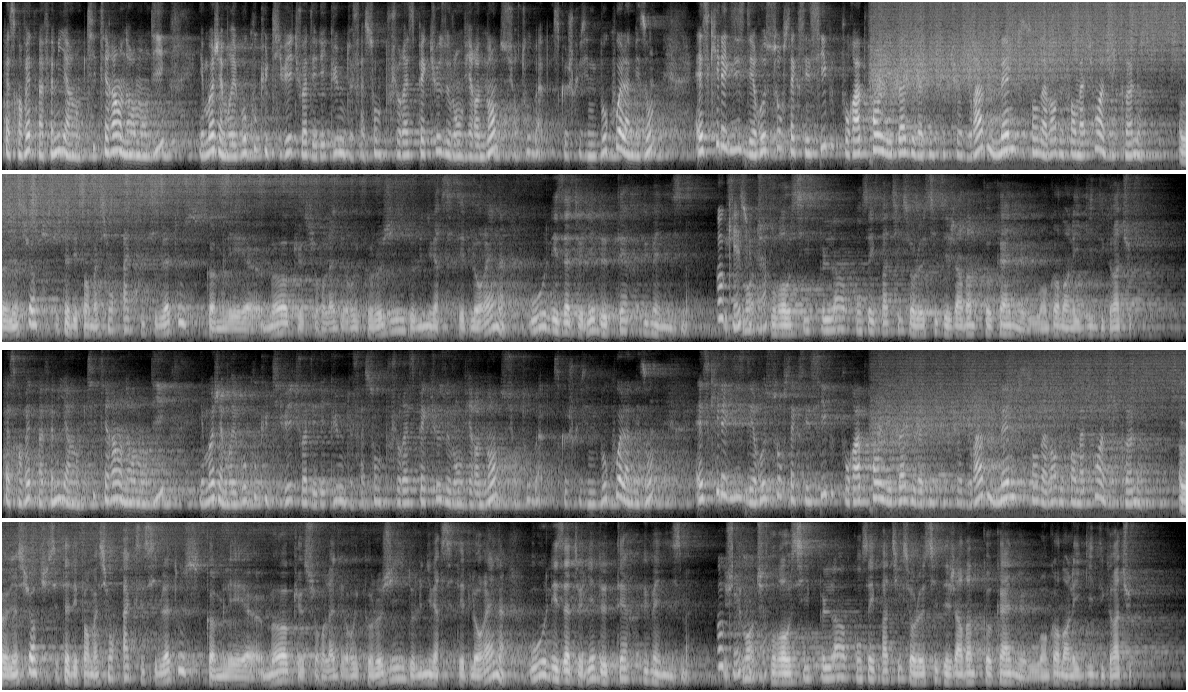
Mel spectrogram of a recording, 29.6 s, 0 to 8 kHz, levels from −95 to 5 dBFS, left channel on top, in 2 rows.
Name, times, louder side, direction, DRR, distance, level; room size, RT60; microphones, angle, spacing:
voice 1, 0.0-14.3 23.7-24.4, left 3 dB, 65° left, 8 dB, 1.2 m, -22 dB
sound 1, 10.8-21.5, left 10 dB, 85° left, 1.1 m, -35 dB
voice 2, 14.7-23.4 23.8-28.9, right 2 dB, 35° right, 6 dB, 0.9 m, -23 dB
23.0 x 21.0 x 9.8 m, 2.7 s
head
